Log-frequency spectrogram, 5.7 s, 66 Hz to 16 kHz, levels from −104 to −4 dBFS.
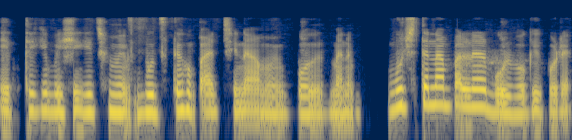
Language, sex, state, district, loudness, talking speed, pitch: Bengali, female, West Bengal, Kolkata, -18 LUFS, 190 wpm, 195 Hz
